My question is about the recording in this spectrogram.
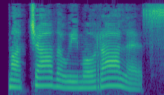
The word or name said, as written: machado y morales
